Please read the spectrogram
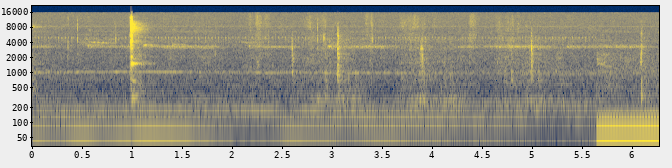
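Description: Quiet low hum with a few faint clicks about a second apart, the first of them the clearest. The hum grows louder shortly before the end.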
